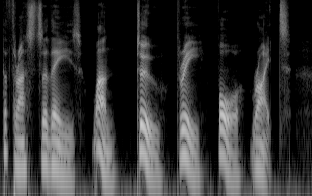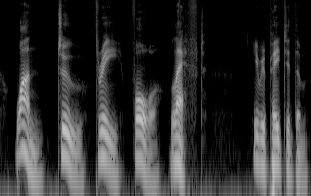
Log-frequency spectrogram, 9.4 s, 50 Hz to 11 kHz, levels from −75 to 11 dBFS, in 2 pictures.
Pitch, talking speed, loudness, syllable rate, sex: 105 Hz, 110 wpm, -20 LUFS, 3.4 syllables/s, male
